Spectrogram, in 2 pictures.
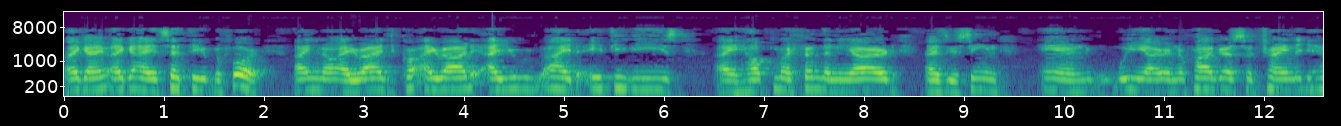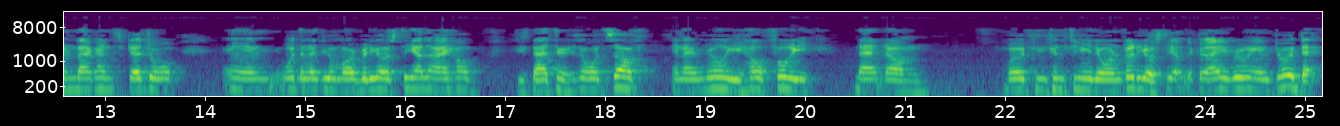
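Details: Dysarthric speech in an adult man with cerebral palsy for 28 years, attributed to lack of oxygen at birth; he could not speak as a baby, later began talking, and now speaks without an assistive device.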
